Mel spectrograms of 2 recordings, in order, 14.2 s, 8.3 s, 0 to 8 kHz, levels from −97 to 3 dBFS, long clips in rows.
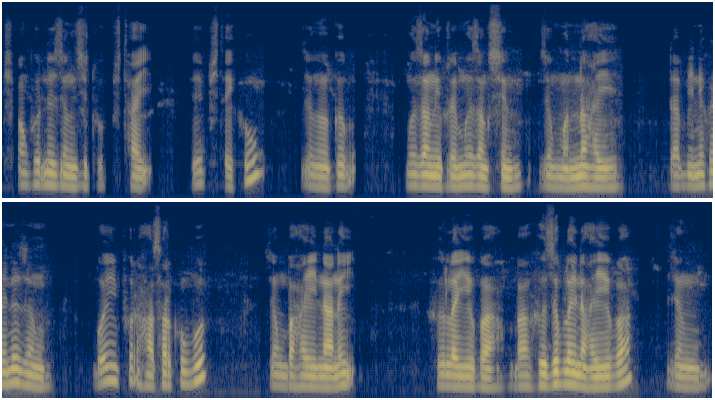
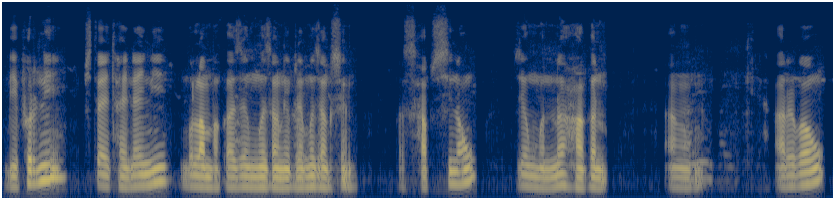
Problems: none marked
